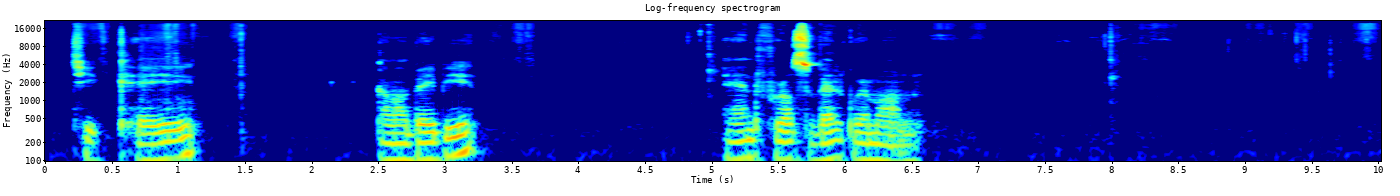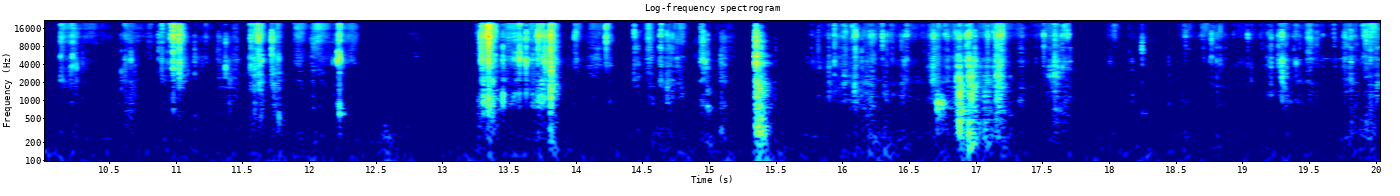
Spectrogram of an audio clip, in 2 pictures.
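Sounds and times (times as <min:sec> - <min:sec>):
wrapper tearing and crinkling: 0:10.1 - 0:12.4, 0:13.2 - 0:20.0.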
